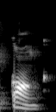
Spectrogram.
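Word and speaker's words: conch: ठीक है, जैसे कॉन्क, जब आप कॉन्क को पढ़ेंगे तो कैसे पढ़ोगे, कॉन्क, लास्ट में क्या आया, क।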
